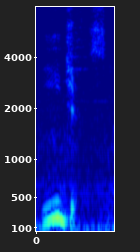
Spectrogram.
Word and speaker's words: Aegis: how Aegis is pronounced again oh it's actually pronounced egis uh let's let's not let's we could do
